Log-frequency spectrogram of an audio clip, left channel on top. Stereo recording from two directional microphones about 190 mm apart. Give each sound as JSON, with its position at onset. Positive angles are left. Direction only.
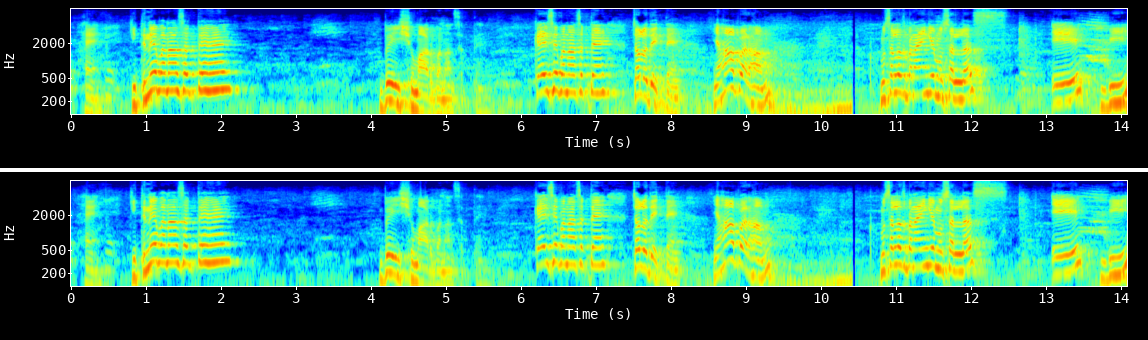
{"t": 0.2, "sound": "a man's voice", "side_deg": -20}
{"t": 4.2, "sound": "a man's voice", "side_deg": -15}
{"t": 10.6, "sound": "a man's voice", "side_deg": -40}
